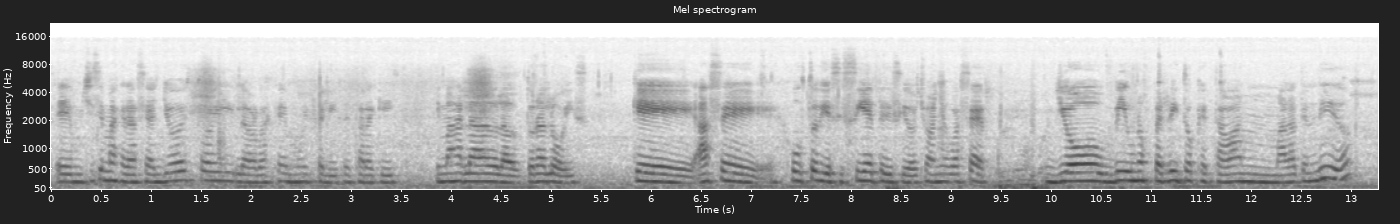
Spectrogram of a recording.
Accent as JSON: {"language": "Spanish", "country": "Cuba", "tie": "born or raised there", "said": "Y ahí nacimos nosotros en Cuba"}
